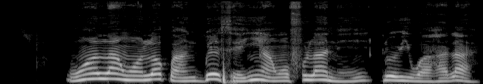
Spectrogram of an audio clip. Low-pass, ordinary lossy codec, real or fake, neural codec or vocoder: none; none; real; none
